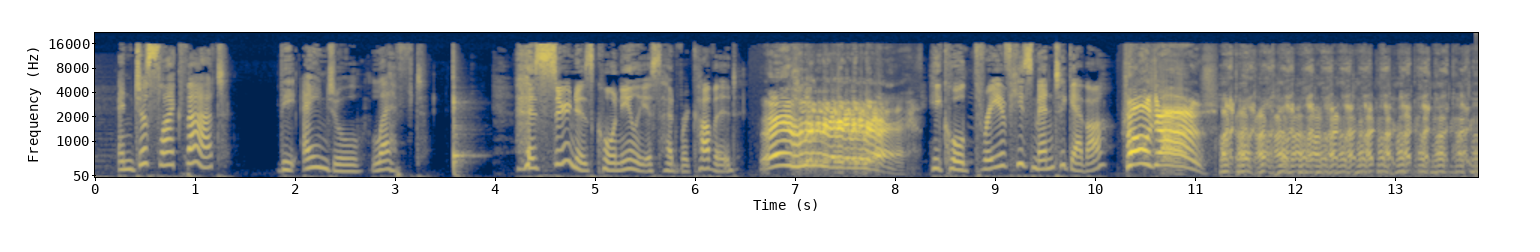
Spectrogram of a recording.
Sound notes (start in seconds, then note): 3.6 pop!; 6.7 groaning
